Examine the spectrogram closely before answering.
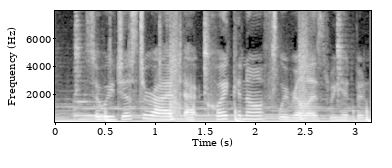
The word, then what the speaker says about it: Keukenhof: Today we are heading off to Keukenhof, Tulip Festival, which is really, really nice.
